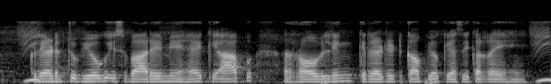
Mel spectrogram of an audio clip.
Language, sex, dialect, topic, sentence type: Hindi, male, Kanauji Braj Bhasha, banking, statement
